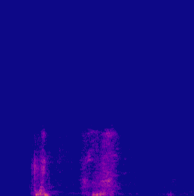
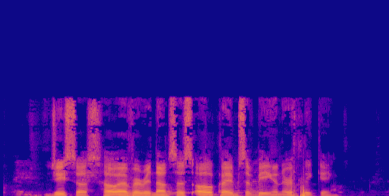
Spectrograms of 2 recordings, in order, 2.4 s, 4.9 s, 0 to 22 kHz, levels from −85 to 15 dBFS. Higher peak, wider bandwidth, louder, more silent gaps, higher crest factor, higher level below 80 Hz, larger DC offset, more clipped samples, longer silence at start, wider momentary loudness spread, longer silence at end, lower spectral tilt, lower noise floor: second, -24 dBFS vs 0 dBFS; second, 7.6 kHz vs 11.5 kHz; second, -44 LUFS vs -16 LUFS; neither; about the same, 22 dB vs 18 dB; second, -74 dBFS vs -42 dBFS; neither; neither; first, 0.4 s vs 0.2 s; first, 17 LU vs 9 LU; first, 0.95 s vs 0.65 s; about the same, -5 dB/octave vs -4 dB/octave; first, -80 dBFS vs -64 dBFS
